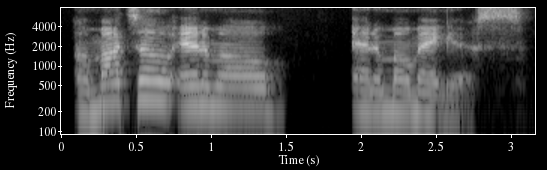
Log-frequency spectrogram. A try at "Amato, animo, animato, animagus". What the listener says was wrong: Yeah, see, that is... You missed like a whole syllable there.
